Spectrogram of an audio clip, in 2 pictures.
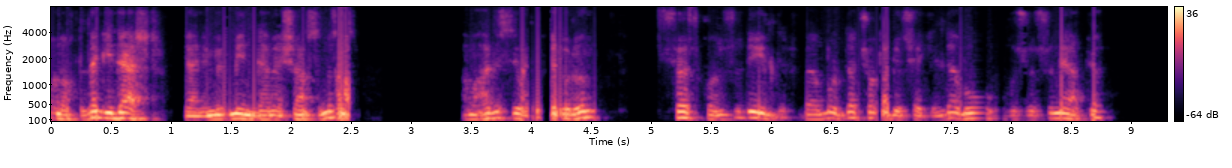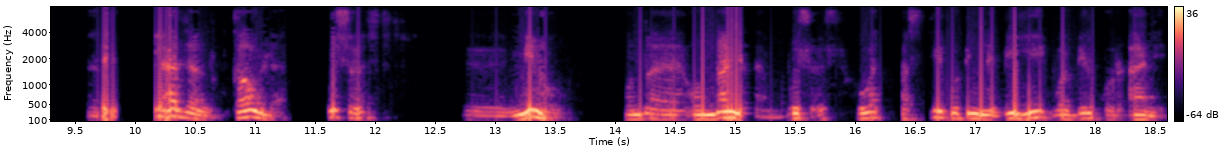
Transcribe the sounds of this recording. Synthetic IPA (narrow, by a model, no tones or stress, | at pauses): ono̞k̚t̪ʰad̪aɟid̪æɾ̥jaːnimyʔmind̪emɛʃansɯmɯzma | amaɦad̪isivat̪ikɛd̪uɾum | sø̞z̥kʰo̞nusud̪e̞jilʲd̪iɾvɛbuɾd̪at͡ʃʰo̞kbiɾʃɛcʰilʲd̪ɛbuhusuːsunɛjapʰɯjoɾ | ihæd̪ælʲqɑwlɛ | b̥usøz̥ | minhu | ond̪o̞nd̪anɟɛlʲænbusøz̥huwɛt̪̚t̪ʰasd̪iːqubinːɛbijivɛbilqʰuɾaːni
